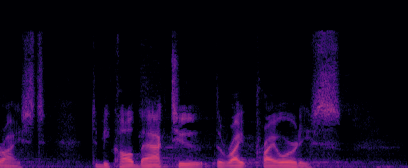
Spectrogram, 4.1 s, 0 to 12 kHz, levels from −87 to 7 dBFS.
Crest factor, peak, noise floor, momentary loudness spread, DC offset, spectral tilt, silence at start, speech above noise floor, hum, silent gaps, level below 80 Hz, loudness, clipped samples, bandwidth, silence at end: 22 dB; -16 dBFS; -63 dBFS; 15 LU; under 0.1%; -6 dB/octave; 0 s; 26 dB; none; none; -76 dBFS; -37 LUFS; under 0.1%; 10.5 kHz; 0.15 s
